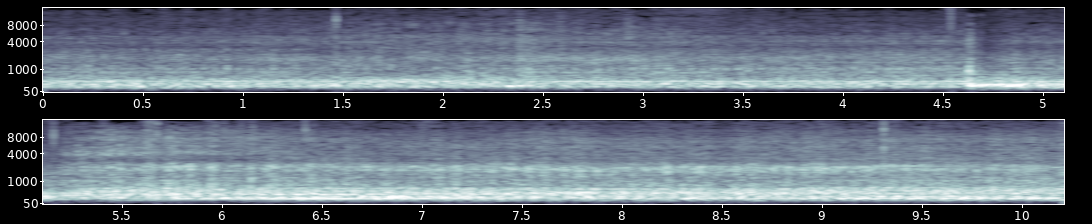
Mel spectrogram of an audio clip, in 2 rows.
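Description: Vityaz DT-30's 12-cylinder multi-fuel engine running steadily, heard from inside the driver's cab. A click comes about halfway through, and after it the sound gets a little louder, with a steady low hum.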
